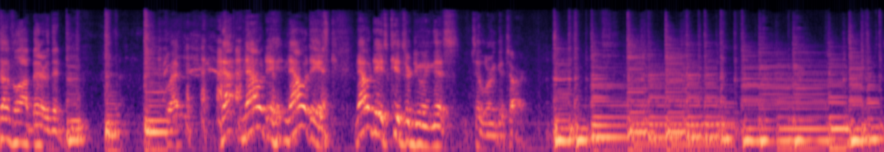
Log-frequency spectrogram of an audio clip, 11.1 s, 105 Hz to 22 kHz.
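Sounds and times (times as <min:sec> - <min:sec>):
acoustic guitar riff: 0:00.1 - 0:04.4, 0:06.8 - 0:11.0.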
